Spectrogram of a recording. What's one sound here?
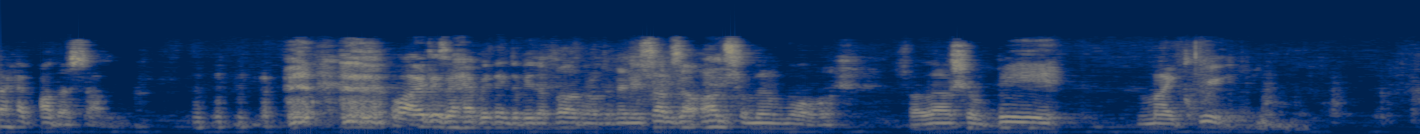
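A man speaks softly and warmly, close by.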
